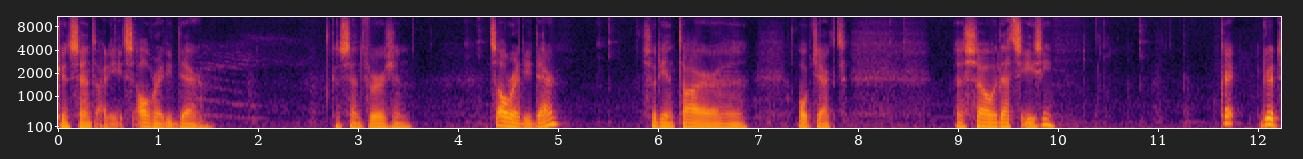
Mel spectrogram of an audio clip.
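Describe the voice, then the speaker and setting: With a non-native accent, a man speaks at a fairly low pitch, leaving long, frequent pauses. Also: ordinary pitch variation, moderate pace. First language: not English. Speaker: web developer. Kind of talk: live coding tutorial. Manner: halting.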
